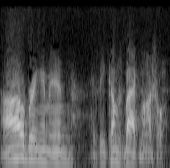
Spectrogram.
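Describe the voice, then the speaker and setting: A crusty old rancher in an old radio western. He talks bluntly and sternly in a rural Western American accent at a middling pitch, on a muffled vintage recording. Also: lively intonation, moderate pace, a bit bright. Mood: grim, determined. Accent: rural American West. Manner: blunt, folksy, commanding. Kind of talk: 1950s radio western acting.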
